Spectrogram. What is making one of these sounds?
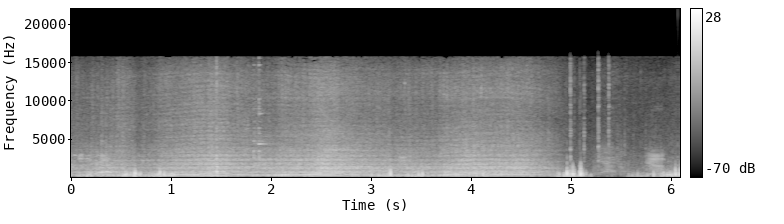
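A snowmobile engine hums steadily.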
